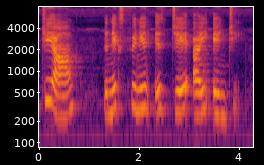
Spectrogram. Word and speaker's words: jiang: The next Pinyin is Jiang, has a pronunciation of Chiang. Repeat after me, Chiang.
